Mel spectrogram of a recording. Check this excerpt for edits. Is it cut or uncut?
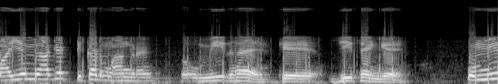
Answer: uncut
